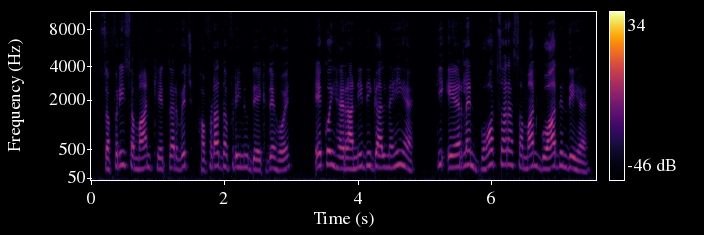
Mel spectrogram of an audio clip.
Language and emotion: Punjabi, disgusted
